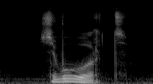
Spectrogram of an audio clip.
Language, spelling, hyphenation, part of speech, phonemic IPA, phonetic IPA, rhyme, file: Dutch, zwoerd, zwoerd, noun, /zʋurt/, [zʋuːrt], -uːrt, Nl-zwoerd.ogg
- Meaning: 1. pork rind, sward 2. sward, greensward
